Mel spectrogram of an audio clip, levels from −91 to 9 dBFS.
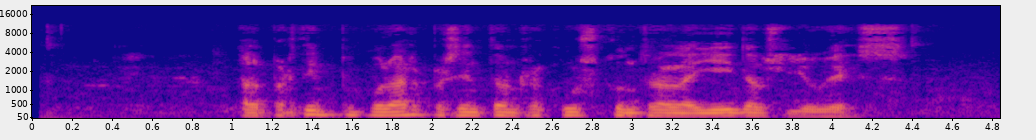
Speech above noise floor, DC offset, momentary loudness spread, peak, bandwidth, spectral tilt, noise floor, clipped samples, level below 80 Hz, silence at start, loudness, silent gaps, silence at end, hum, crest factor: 30 dB; under 0.1%; 10 LU; -12 dBFS; 11.5 kHz; -6.5 dB/octave; -57 dBFS; under 0.1%; -52 dBFS; 1.05 s; -28 LUFS; none; 0.5 s; none; 16 dB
